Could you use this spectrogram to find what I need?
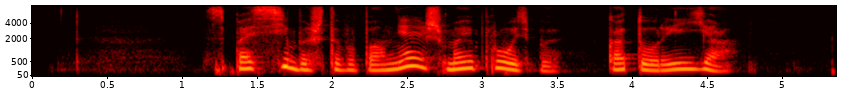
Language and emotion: Russian, positive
